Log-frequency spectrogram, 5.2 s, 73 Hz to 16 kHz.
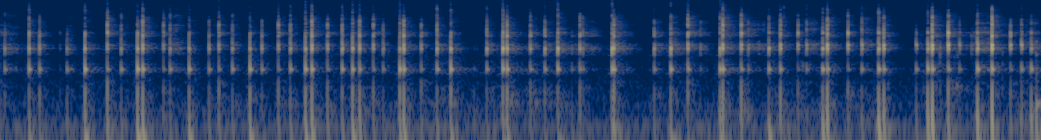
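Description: Long nails tap fast on a small, hollow, white-and-pink plastic case as it is turned in the hands. Dozens of quick, bright clicks come in uneven bursts with a hollow tone around 2.4 kHz, and each one stops almost instantly with no ring.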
